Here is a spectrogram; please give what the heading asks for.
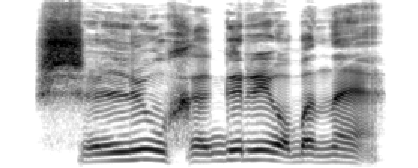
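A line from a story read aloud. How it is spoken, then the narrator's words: Hoarse wheeze. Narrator (Russian): просипел Мэдисон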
